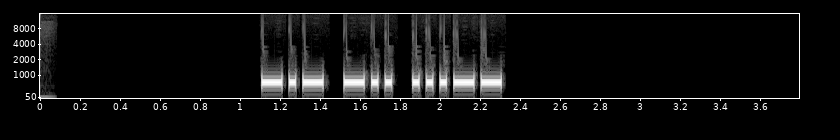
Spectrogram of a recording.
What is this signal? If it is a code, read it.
Morse code, heard as a keyed tone, about 36 wpm, 700 Hz. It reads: KD3
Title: USA Call Sign Prefixes - Repeated 2x - 35wpm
